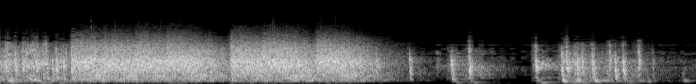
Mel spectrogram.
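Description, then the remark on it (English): A loud, roaring gunshot blast fills the first few seconds, followed by a cluster of sharp, quick cracks and thuds as the lock gives way. No one speaks. “I'll shoot the lock and then we go in.”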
